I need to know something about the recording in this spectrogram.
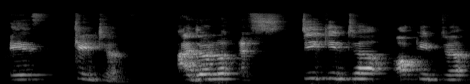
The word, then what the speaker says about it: Tkinter: catered I don't know tkinter aquata I suppose the T is silent but what is key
